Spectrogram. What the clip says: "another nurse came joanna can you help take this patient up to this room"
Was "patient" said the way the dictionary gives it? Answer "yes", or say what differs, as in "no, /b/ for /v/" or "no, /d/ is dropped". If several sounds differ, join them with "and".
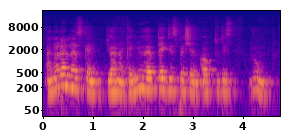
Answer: no, /t/ is dropped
